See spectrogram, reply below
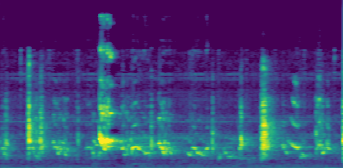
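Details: Budgerigars in the peak of mating give high, scratchy twittering, quick chirps and one louder squawk near the middle, with overlapping voices over a faint background hum.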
